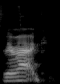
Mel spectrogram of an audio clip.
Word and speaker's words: Virág: I want to make sure I'm pronouncing your name correctly. Did I say it right? – You really nailed it. Yes, Virág.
